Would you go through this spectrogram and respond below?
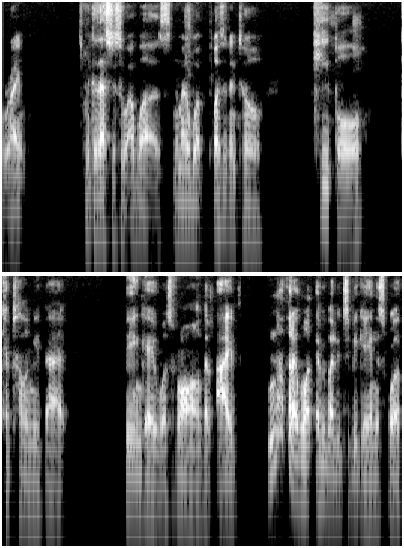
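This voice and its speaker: A man with an extremely low, deep voice that carries a husky, grainy edge. He talks frankly into a podcast microphone, rambling and restarting, and swears freely. The sound is close and dry, with no room around it. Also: a little mellow, dry recording. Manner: candid, profane and rambling, with many restarts. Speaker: podcast host. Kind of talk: casual podcast talk.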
